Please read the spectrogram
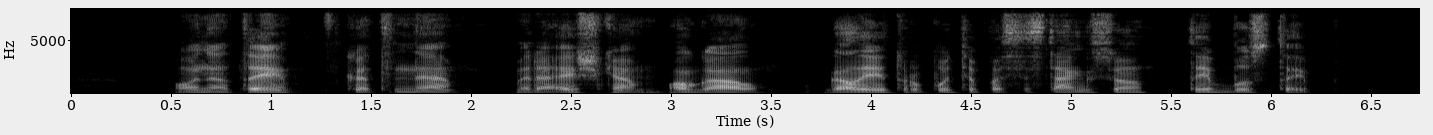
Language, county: Lithuanian, Kaunas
